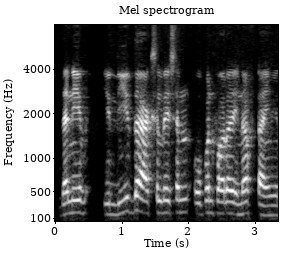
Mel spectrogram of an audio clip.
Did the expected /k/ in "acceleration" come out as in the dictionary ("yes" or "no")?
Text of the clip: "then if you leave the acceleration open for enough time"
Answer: yes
